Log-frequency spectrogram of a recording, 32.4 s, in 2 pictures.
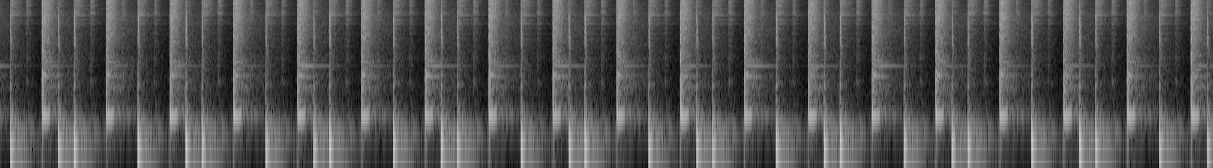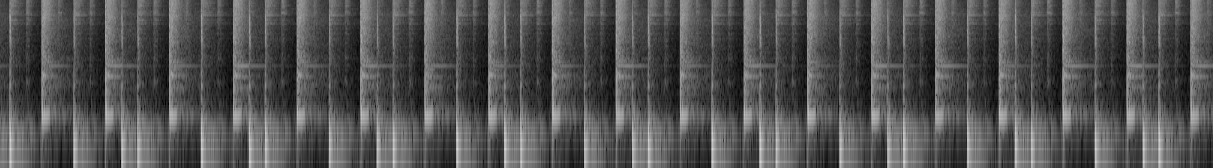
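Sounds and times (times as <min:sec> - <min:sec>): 
drums playing chorus: 0:00.0 - 0:32.3.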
